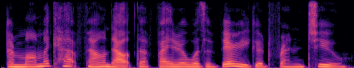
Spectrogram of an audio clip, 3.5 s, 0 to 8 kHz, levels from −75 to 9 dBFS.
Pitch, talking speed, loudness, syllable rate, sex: 215 Hz, 220 wpm, -17 LUFS, 4.7 syllables/s, female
